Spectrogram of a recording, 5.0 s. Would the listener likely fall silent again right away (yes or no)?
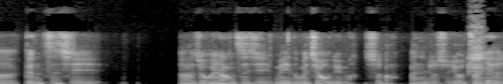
yes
